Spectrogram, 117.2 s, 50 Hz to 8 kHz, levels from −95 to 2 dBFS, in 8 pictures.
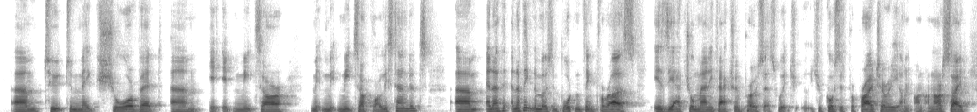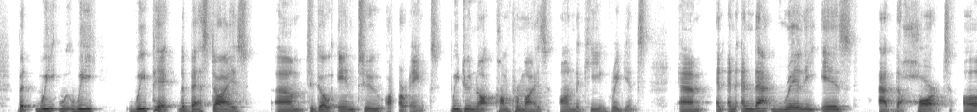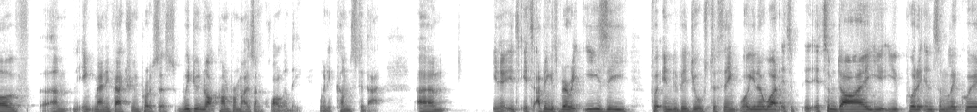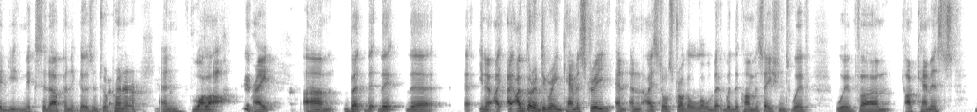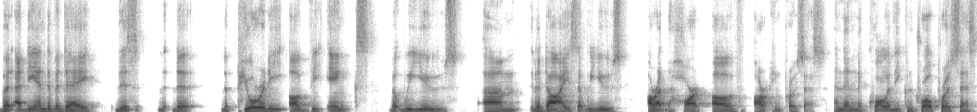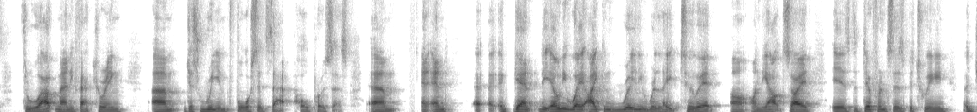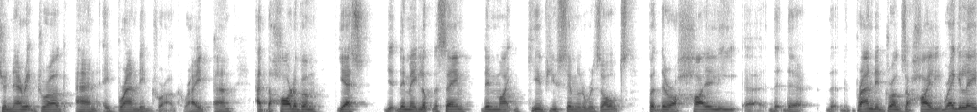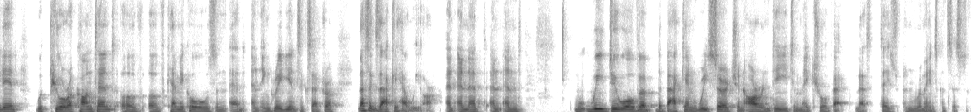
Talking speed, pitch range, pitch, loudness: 165 wpm, 105-120 Hz, 110 Hz, -31 LUFS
